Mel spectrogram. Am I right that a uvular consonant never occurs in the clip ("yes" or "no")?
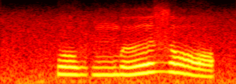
yes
